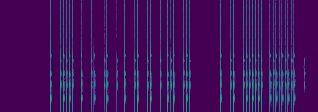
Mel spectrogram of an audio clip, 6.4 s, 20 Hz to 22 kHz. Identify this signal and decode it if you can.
Morse code, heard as a telegraph sounder, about 20 wpm. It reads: DOOR 74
